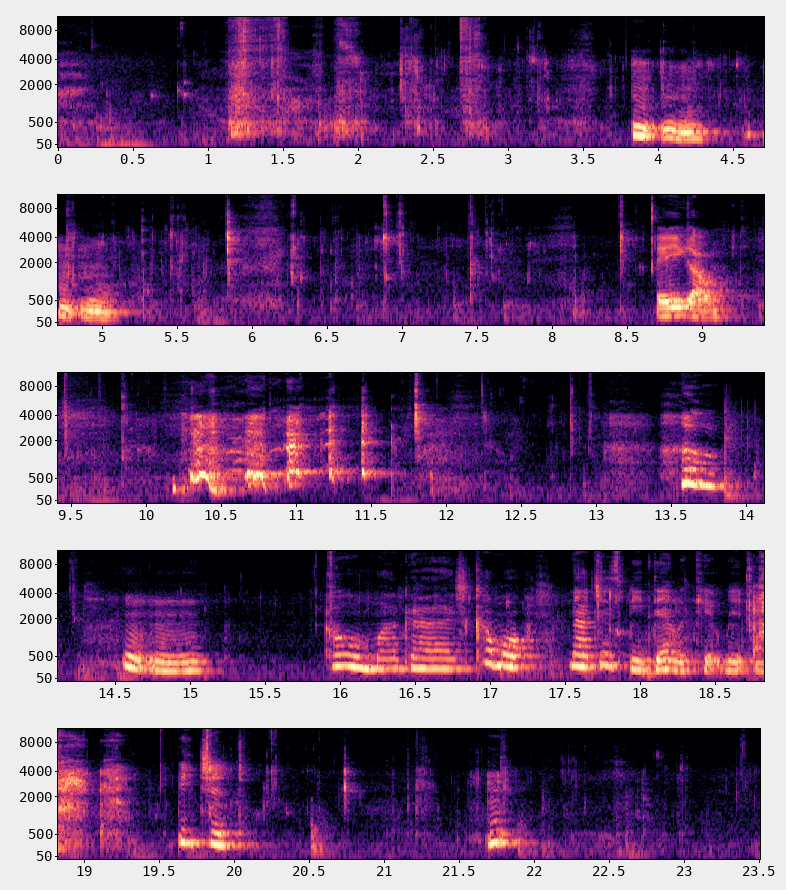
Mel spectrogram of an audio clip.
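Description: Crab shells crack and food is chewed noisily up close.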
